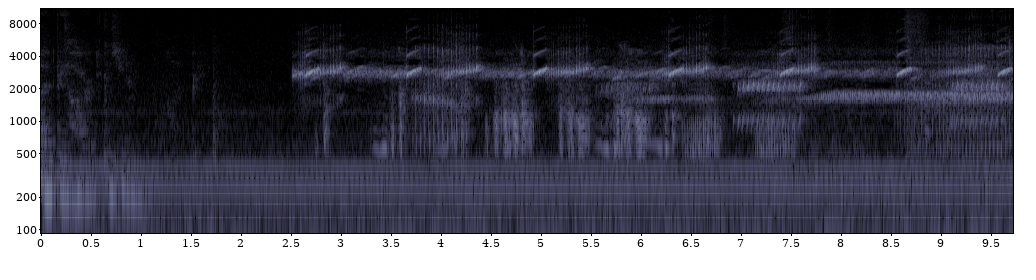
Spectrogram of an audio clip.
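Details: A spring frog chorus of high, overlapping trills and peeps with a steady low hum underneath; the season's chorus is described as later joined by northern leopard frog, American toad, gray tree frog, green frog and bullfrog.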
